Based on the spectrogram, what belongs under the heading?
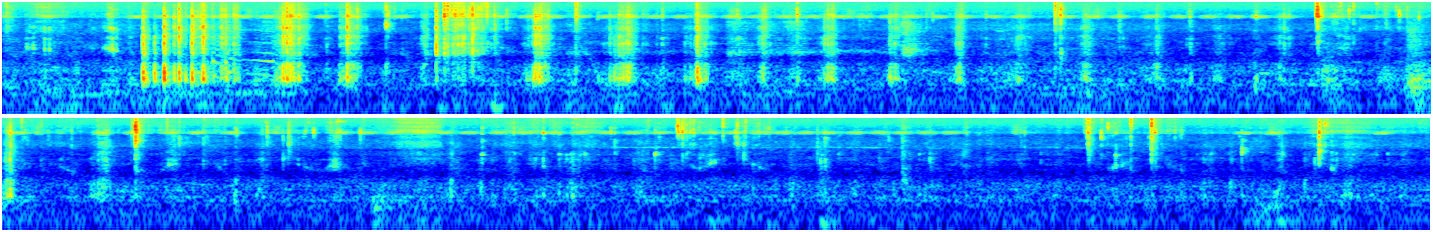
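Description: A person biting into a hard white chalk-like stick (nakumat), with a loud crunch about a second and a half in, then chewing it with regular crunches about two a second that fade over several seconds. Another bite comes about fourteen seconds in, followed by quieter chewing.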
